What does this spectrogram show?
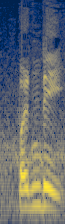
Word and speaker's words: Pendek: Baca betul-betul, bukan pendek ya. Sebenarnya cara baca yang betul ialah Pendik di Kota Baru, Kelantan.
